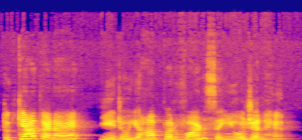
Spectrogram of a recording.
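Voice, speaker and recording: A woman teaching a slow online lesson who reads each word out and then explains it in Hindi and English, sounding out letters one at a time. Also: sits high, lively intonation, narrow, tinny audio. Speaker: Sanskrit teacher.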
